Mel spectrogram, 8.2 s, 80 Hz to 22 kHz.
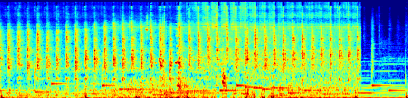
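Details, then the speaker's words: Jeep Cherokee XJ engine, driven about 30 km by the customer, blowing white smoke and not shutting off: rough running with sharp, regular knocks over a loud rumble; suspected broken piston, unconfirmed; internal engine knock. "സംഭവം sound എൻജിന്റെ ഉള്ളിൽ നിന്നാണ് എനിക്ക് തോന്നുന്നു വണ്ടിയുടെ ഒരു piston [സംഗീതം] പൊട്ടിയിട്ടുണ്ട്ന്ന് തോന്നുന്നു"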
